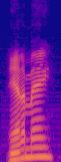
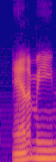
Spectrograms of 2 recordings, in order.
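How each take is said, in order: First: Anime as "AN-uh-may", ending on ay with a lift; second take, anime ending in may, a touch higher; anime with a Japanese-style ending. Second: Anime as "AN-uh-mee", ending in ee; first take of anime, ending on a plain ee; anime said plainly. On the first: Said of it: "anime night". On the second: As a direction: say anime the usual American way, AN-uh-mee. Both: Shown as a demonstration.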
